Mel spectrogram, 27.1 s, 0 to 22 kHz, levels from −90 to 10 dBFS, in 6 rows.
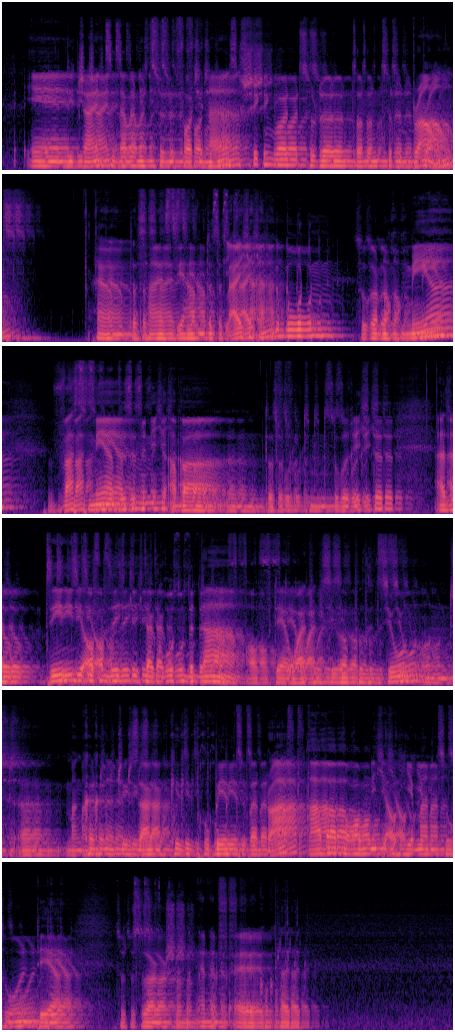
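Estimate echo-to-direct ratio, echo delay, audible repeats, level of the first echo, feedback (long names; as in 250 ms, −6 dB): −2.5 dB, 100 ms, 4, −3.0 dB, 30%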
